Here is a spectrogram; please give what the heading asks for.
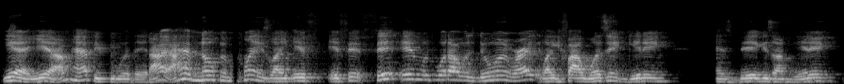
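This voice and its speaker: A man in his twenties talking casually as an interview guest, relaxed and rambling with lots of "like" and "right?". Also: on the high side, normal speed. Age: 20s. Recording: roomy, echoey room sound.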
